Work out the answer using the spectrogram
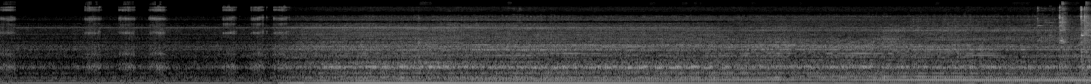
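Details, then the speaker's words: Old, worn bench grinder sharpening a drill bit to 118°: steady motor drone with a loose, uneven rattle and scraping bursts from grinding contact. Owner says the grinder is on its last leg. "now forgive me for the noise and the rattling here this is not the best bench grinder I've had this thing for a very long time it's it's kind of on its last leg"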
